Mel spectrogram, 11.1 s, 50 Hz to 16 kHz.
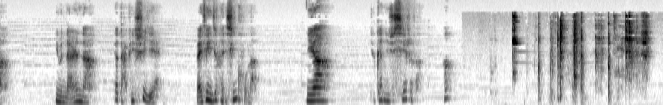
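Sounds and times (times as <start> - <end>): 
speech: 0.9 - 2.7, 3.3 - 4.4, 5.1 - 5.6, 6.2 - 7.6
ceramic bowls and wooden chopsticks clinking as they're gathered for washing: 8.5 - 11.0.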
